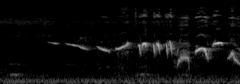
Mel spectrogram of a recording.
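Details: White-rumped shama singing in the forest, used as a lure: a string of clear whistled notes, some long and level, others sliding down or up in quick varied phrases, with a low hum beneath.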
